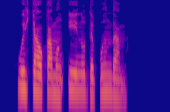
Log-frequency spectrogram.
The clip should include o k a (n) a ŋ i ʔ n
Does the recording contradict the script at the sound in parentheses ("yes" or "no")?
yes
